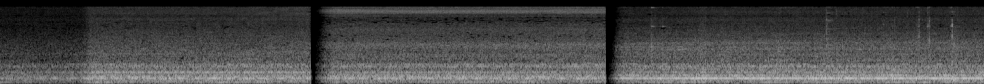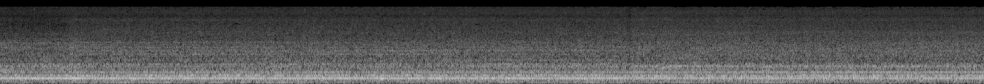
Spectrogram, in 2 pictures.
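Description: Steady hum of a running electric motor with a constant tone, cut off for an instant twice, about three and six seconds in.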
